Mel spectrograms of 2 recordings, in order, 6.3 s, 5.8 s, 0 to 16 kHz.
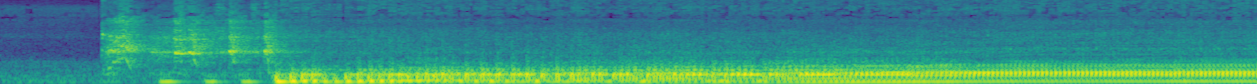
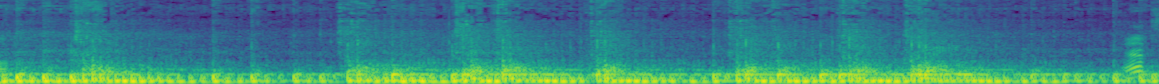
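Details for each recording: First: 125cc pit bike just fitted with a Mikuni-clone VM22 26mm carb, started on choke: catches after a few cranks, then holds a fast steady idle that never drops; throttle stuck or idle air screw fully in, later thought to be a jammed throttle cable. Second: 125cc pit bike with Mikuni-clone VM22 26mm carb, after freeing a jammed throttle cable and setting the idle screw: steady, even low thumping single-cylinder idle without stumbling; idle speed correct and engine healthy.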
